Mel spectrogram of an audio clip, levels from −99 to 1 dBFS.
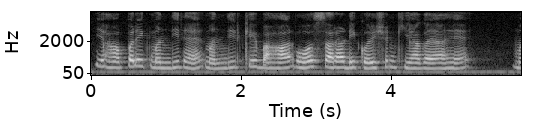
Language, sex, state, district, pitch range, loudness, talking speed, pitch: Hindi, female, Maharashtra, Nagpur, 220-255 Hz, -26 LUFS, 155 wpm, 235 Hz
